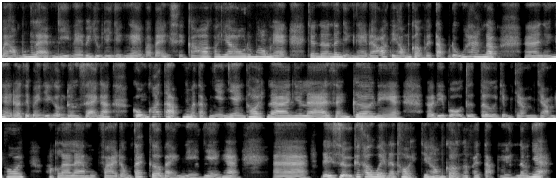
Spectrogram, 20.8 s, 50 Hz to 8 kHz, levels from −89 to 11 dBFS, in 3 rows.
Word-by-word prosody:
Bạn 185 +1 -2
hổng 185 0 -5
muốn 255 +3 +2
làm 265 -3 +2
cái 225 - -3
gì 210 -4 -1
nè, 180 -2 -5
ví 230 +1 -1
dụ 205 -3 -2
như 195 +2 -4
những 200 +2 -7
ngày 220 -5 -2
mà 175 -1 -8
bạn 165 -4 -4
sẽ 195 - -8
có 225 +4 -1
có 260 - +1
dâu, 245 -2 +3
đúng 260 +1 +5
hông 275 -3 +6
nè? 195 -5 0 0.3
Cho 245 - -1
nên 240 0 +1
á, 265 - +8
những 220 -7 +3
ngày 205 -4 -5
đó 205 +2 -3 0.2
thì 210 - +1
hổng 215 +5 -2
cần 235 -7 -2
phải 215 - -5
tập - - -2
đủ 170 - -4
hăng 280 -1 +3
đâu. 255 -2 +7 0.4
À, 200 +1 -3
những 205 +4 -3
ngày 265 -6 +4
đó 195 +3 -1
thì 215 - +1
bạn - - -5
chỉ 215 +3 -3
cần 195 -4 -3
đơn 205 +2 -4
giản 185 -3 0
á, 250 - +1 0.3
cũng 185 +3 +2
có 310 - -4
tập 275 - +4
nhưng 250 0 +5
mà 235 - +2
tập 205 -3 -5
nhẹ 195 -2 -6
nhàng 225 -1 0
thôi, 260 0 +5
là 215 -3 +4
như 215 +1 0
là 195 -1 +3
giãn 210 +3 -2
cơ 245 -2 +5
nè, 185 -4 0 0.3
rồi 180 -2 -1
đi 215 +4 -1
bộ 180 -2 -1
từ - - -2
từ 185 -2 -1
chậm, 190 +3 -8
chậm, 210 +1 -6
chậm 190 -5 -5
thôi, 255 0 +3 0.3
hoặc 235 -1 -7
là 220 -1 +1
làm 210 -1 0
một 205 0 -8
vài 205 -3 -1
động 185 +1 -6
tác 275 +4 +1
cơ 245 -4 +1
bản 195 +4 -3
nhẹ 200 -5 -6
nhàng 190 -3 -3
ha. 210 -4 +1 0.4
À, 185 -1 +1
để 200 +3 +4
giữ 220 0 +4
cái 290 - +3
thói 280 -1 +4
quen 265 -4 +5
đó 240 - -1
thôi 250 -2 +2
chứ 240 - 0
hổng 230 -1 +1
cần, 195 -7 -2
á, 210 - -5
phải 205 -1 -4
tập - - -5
mịn 180 -1 -7
đâu 230 +1 -1
nha. 250 +1 +6
215 Hz, 285 wpm, -21 LUFS, 195-245 Hz, 0.4 s, á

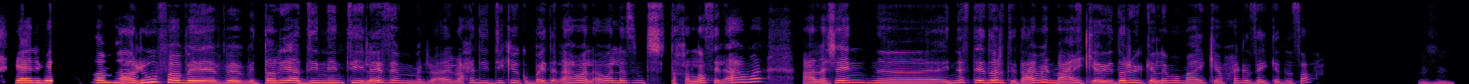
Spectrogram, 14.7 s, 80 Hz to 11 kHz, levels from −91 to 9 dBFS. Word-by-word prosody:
يعني 260 0 +6
بقيتِ 265 0 +9 0.4
أصلًا 295 0 +4
معروفة 295 +4 +4
ب 285 - +2 0.4
ب 245 -2 +4
بالطريقة 255 +4 +1
دي، 255 +3 -1
إن 260 -1 -2
أنتِ 255 +2 -3
لازم 260 -1 -1
الو 220 0 -11
الواحد 255 +4 -7
يديكِ 260 +4 -8
كوباية 250 +2 -4
القهوة 255 +2 -4
الأول 250 +3 -5
لازم 270 +1 -7
تش - - -9
تخلّصي 240 +5 -5
القهوة، 320 +10 -3 0.5
علشان 275 +5 -3 0.7
الناس 275 +6 -5
تقدر 295 +1 +2
تتعامل 260 +3 -3
معاكِ، 250 +3 -4
أو 240 - +3
يقدروا 270 +5 +1
يتكلّموا 255 +2 -3
معاكِ 245 0 -7
أو 245 - -5
حاجة 260 +1 -9
زي 240 -2 -6
كده، 205 -1 -11
صح؟ 280 - -14 0.9
اهم. 225 -1 -12
260 Hz, 145 wpm, -23 LUFS, 240-280 Hz, 0.9 s, بقيتِ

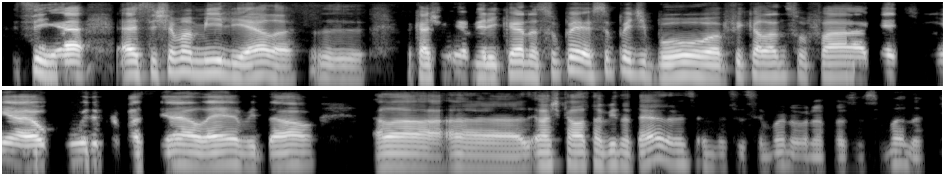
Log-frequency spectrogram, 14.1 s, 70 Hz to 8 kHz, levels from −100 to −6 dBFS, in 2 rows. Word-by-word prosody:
sim, 160 -3 0 0.2
é 140 -1 +10 0.2
é, 140 - +6
se 140 +1 -7
chama 165 +1 +1
Millie 145 -4 -1
ela, 120 -5 +3
ah, 110 -3 -10 0.4
cachorrinha 130 - -1
americana 125 +2 +2
super 145 +4 +2
super 160 +3 -4
de 140 -1 -8
boa, 120 0 +2
fica 130 -2 -4
lá 125 0 +2
no 130 - -14
sofá 125 0 -1 0.2
quietinha. 135 0 -4
É, 120 0 +7
eu 120 - +3
cuido 410 +1 -5
pra - - -18 0.2
passear, 125 -1 0
levo 120 +1 +2
e - - -13
tal. 120 +1 -1 0.4
Ela 110 -2 0
ah, 105 -2 -4
eu 120 - -4
acho 120 0 -3
que - - -13
ela 120 0 0
tá - - -7
vindo 125 +1 -10
até - - -6
essa 130 - -8 0.3
essa 105 0 -28
semana 105 +3 -18
ou 100 -1 -17
na 95 -1 -16
próxima 95 - -23
semana. 125 - -16
125 Hz, 185 wpm, -22 LUFS, 115-135 Hz, 0.4 s, é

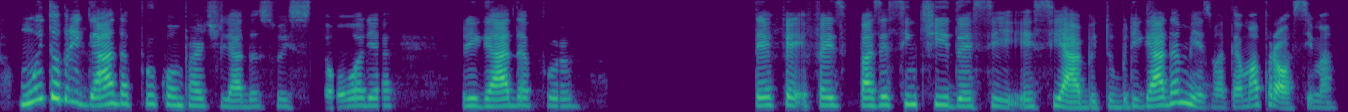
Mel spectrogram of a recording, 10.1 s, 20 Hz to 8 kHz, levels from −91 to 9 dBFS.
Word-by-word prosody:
Muito 355 - +5
obrigada 250 - +3
por 240 0 -7
compartilhar 195 -5 -4
da 180 +1 -13
sua 180 +2 -15
história. 195 +6 -5 0.6
Obrigada 195 +1 +2
por 190 -2 -8 1.4
ter 210 +1 +2
fe - - -2
fez 205 -2 -1
fazer 205 +2 +3
sentido 230 -3 -3
esse 185 0 -6
esse 180 +2 -3
hábito. 150 +2 +2
Obrigada 195 - +2
mesmo, 160 - -1
até 160 +1 -7
uma 200 +4 0
próxima. 140 -3 0
200 Hz, 130 wpm, -26 LUFS, 180-220 Hz, 1.4 s, Muito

